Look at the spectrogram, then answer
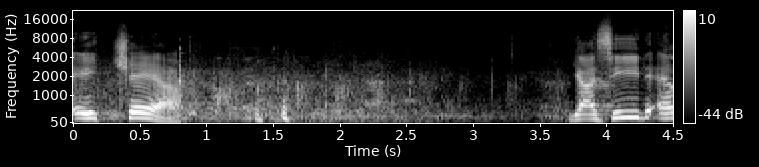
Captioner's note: applause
